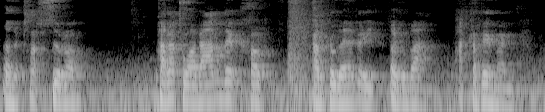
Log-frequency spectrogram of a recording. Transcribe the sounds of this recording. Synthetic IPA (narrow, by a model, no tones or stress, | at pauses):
ənəkʰlˠasɪɾɔ | pʰaɾatʰoːadarðɛrχɔd | arɡəvɛdej | ərva | akʰadɛmajð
